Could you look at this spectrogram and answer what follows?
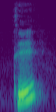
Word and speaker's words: thé: Du thé. Du thé. T. Letter H is silent.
